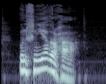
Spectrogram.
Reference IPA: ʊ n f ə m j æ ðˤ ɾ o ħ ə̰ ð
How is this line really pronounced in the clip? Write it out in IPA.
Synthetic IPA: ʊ n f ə n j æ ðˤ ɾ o ħ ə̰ ʁ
